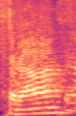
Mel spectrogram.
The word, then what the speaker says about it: Rama: So then you have to see the long A. Rama.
